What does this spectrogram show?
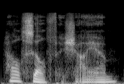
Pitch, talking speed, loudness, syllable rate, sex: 115 Hz, 195 wpm, -16 LUFS, 4.9 syllables/s, male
